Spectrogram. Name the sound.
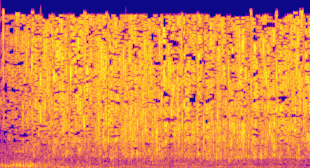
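tap water running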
